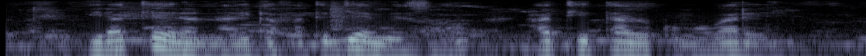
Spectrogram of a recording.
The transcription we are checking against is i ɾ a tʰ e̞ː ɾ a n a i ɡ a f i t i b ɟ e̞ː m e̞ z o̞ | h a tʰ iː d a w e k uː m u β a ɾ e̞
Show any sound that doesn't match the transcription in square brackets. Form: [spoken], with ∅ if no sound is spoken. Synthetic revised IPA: i ɾ a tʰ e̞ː ɾ a n a i ɡ a f [a] t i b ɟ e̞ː m e̞ z o̞ | h a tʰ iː [t] a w e k [u] m u β a ɾ e̞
